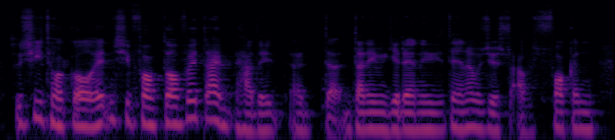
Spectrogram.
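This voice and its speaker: A man's voice: medium pitch, fast talker. A man with a Derry accent telling a rambling anecdote in casual chat, swearing freely. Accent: Derry, Northern Irish. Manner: swears often, rambling, restarts a lot.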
